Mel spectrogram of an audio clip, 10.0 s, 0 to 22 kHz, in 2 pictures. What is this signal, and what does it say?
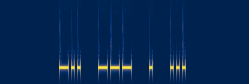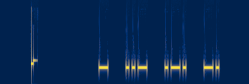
Morse code, heard as a keyed tone, about 20 wpm, spaced as for 15 wpm, 700 Hz. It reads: DOES TURN
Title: 2x Character Spacing - Top 200 Words - 20wpm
